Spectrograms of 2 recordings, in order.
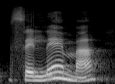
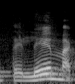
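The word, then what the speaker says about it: θέλημα: Ahora aquí la palabra selema, que es en griego, se refiere al deseo, a querer o determinarse a hacer algo.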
